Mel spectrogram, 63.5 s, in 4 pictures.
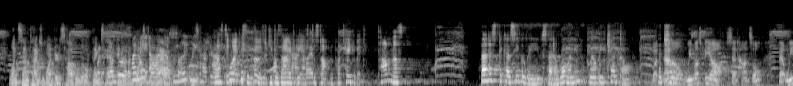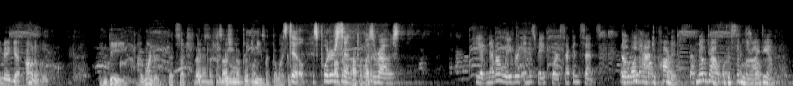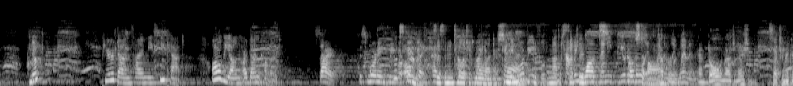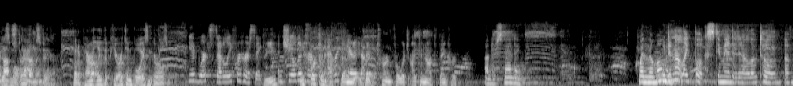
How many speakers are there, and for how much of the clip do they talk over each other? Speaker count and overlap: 10, about 37%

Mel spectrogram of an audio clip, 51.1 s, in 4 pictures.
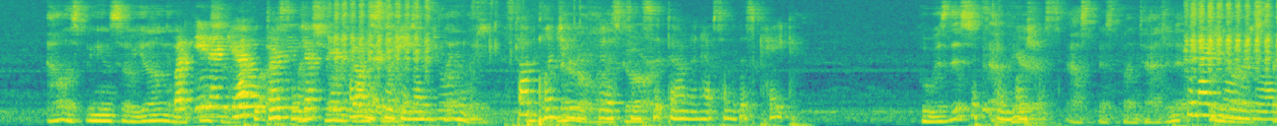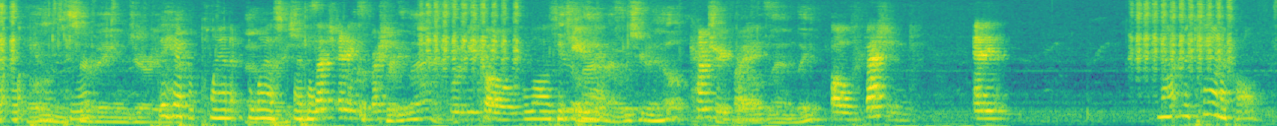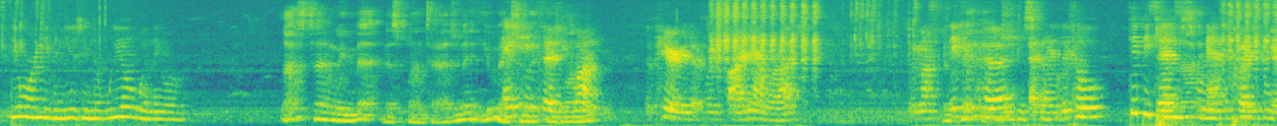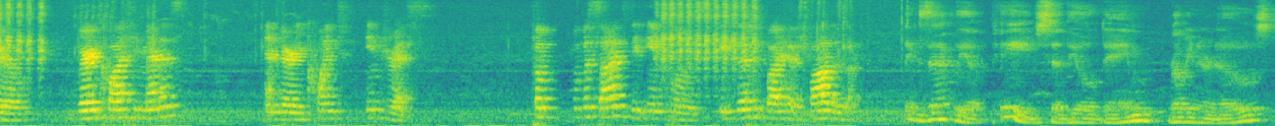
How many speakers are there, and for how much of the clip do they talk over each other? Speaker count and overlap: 3, about 37%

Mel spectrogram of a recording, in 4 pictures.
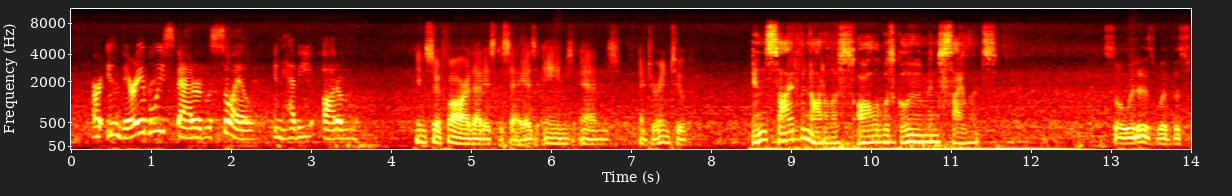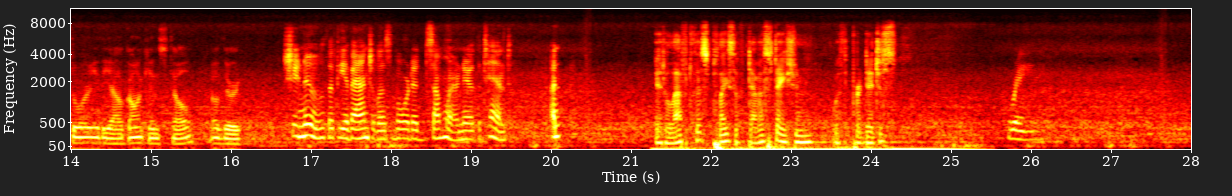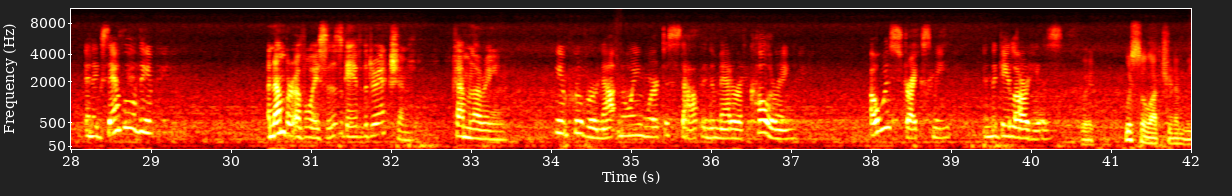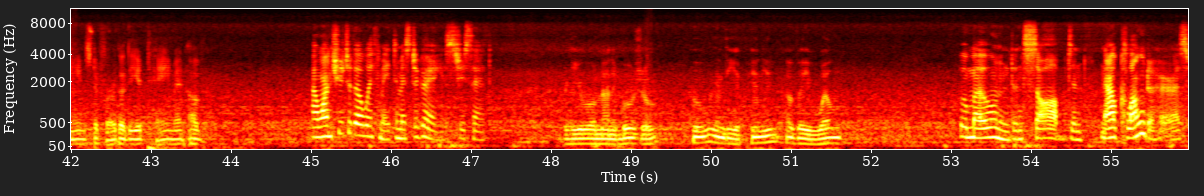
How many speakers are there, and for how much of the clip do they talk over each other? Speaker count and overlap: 5, no overlap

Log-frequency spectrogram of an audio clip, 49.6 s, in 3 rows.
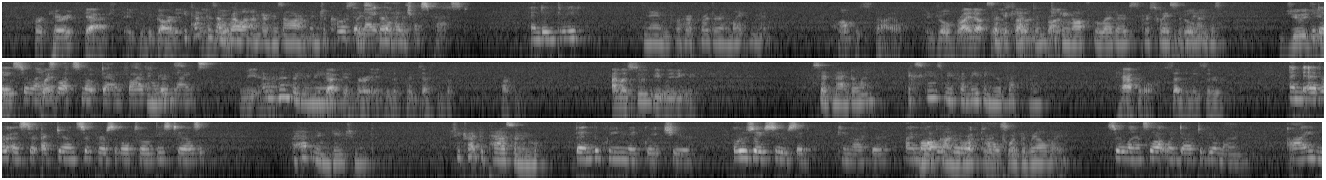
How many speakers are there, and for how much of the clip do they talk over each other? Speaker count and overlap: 3, about 17%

